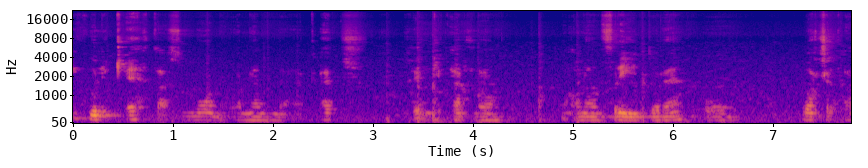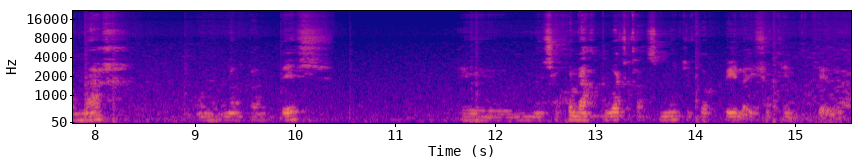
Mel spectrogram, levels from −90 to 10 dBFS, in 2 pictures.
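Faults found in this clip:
Noise suppressor artifacts, throughout: per-band gain cuts steady room noise by about 21 dB (noise sits about 7 dB under speech), so the residue pumps between phrases.

Speech cut by the noise suppressor at 0.0–2.9, 3.3–4.4, 4.9–5.4, 5.7–6.7, 7.3–8.4, 9.0–10.4, 11.5–12.8 and 12.9–15.6 s: the suppressor misclassifies speech as noise and pulls it down by about 19–22 dB, so consonants and endings sound swallowed.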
